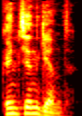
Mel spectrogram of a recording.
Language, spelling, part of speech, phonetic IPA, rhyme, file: Russian, контингент, noun, [kənʲtʲɪnˈɡʲent], -ent, Ru-контингент.ogg
- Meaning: contingent; quota (of troops)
